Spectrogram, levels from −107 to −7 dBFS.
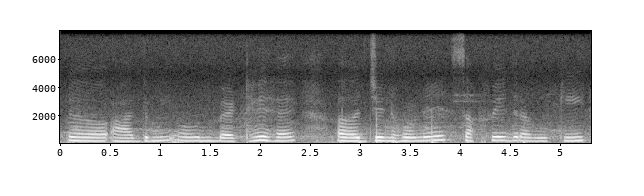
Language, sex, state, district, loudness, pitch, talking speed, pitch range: Hindi, female, Madhya Pradesh, Dhar, -16 LUFS, 245 Hz, 115 wpm, 235-260 Hz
